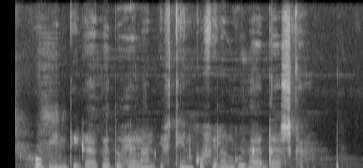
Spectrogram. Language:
Somali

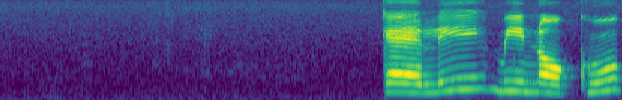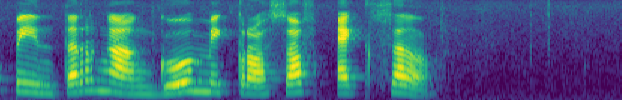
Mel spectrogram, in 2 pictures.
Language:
Javanese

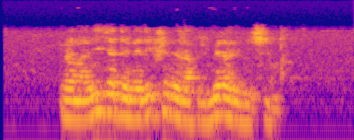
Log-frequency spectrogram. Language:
Spanish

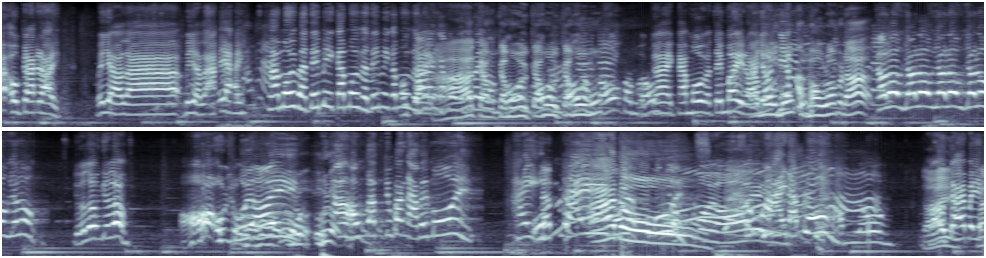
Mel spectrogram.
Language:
Vietnamese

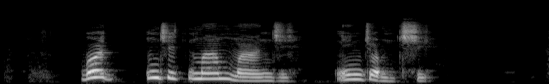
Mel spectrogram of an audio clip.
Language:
Mungaka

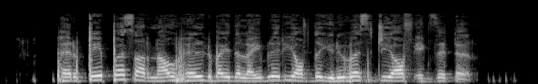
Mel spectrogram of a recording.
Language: English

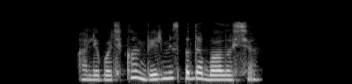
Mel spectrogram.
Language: Belarusian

